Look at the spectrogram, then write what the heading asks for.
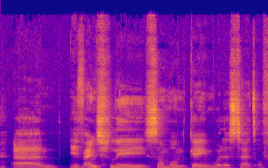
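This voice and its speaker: A man with a Dutch accent. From Netherlands. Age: 20s. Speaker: retro gaming community volunteer. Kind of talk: podcast interview.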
